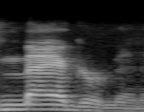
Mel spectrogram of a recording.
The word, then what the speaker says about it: Magerman: Ladies and gentlemen, please welcome Magerman. If I'm saying, am I pronouncing your last name right? You know, just don't call me late for dinner, but it's Magerman.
